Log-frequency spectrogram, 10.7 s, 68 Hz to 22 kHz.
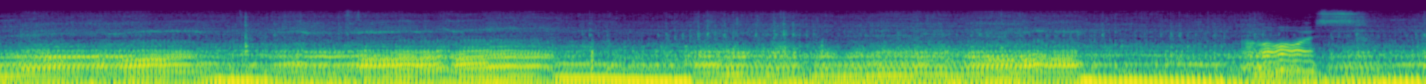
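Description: An Aprilia Tuareg 660 motorcycle rides on a rough track, its engine droning steadily and loudly near the microphone with shifts in pitch as it accelerates, and a rider talks over it.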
